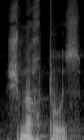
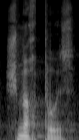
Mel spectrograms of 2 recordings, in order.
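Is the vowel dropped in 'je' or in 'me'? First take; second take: je; je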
